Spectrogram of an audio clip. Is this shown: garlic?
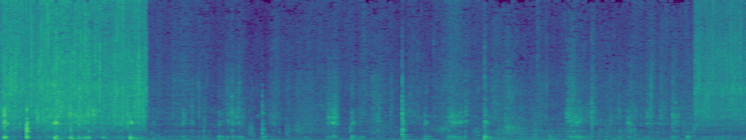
yes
